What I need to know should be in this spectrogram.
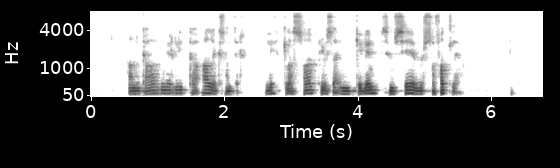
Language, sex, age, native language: Icelandic, male, 20-29, Icelandic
